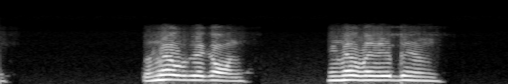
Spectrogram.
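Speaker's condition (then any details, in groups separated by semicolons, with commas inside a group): Cerebral palsy; from birth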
